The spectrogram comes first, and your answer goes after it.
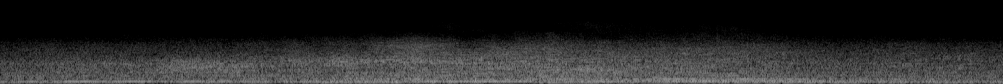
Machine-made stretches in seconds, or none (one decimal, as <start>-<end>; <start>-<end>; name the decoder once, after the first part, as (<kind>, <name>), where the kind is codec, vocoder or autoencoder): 2.2-2.8 (codec, SNAC); 3.2-7.8; 8.9-10.0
